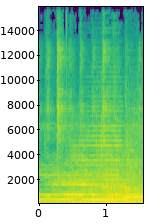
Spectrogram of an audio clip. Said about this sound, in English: Are you okay with that? Yeah. Good. It sounds like it from all the yelling and screaming.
